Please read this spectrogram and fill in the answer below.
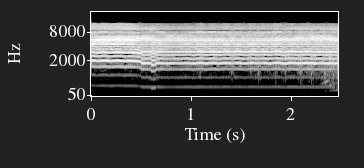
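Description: Tunisian zokra, a double-reed shawm with a flared metal bell, holding one long steady note that steps slightly lower about half a second in.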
